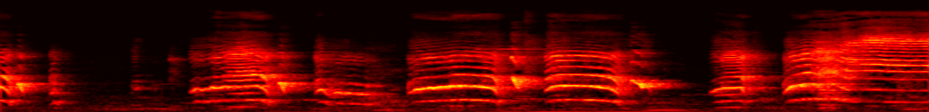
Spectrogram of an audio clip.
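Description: Loud, rhythmic newborn crying in repeated bursts with brief breath pauses; a pain cry after an injection.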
